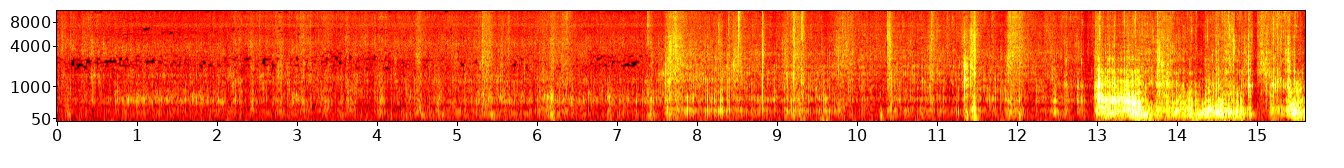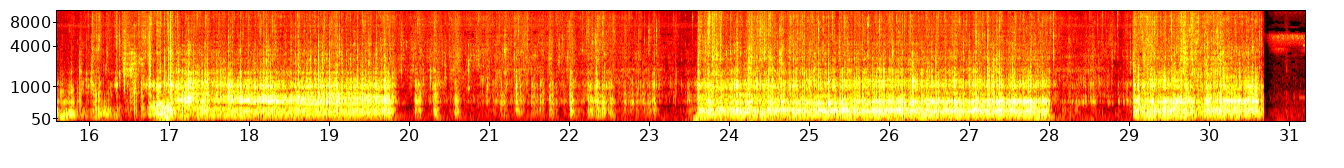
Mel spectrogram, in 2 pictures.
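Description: Scattered crunching steps in dry leaf litter, then from about a third of the way in, water running and splashing into a plastic basin in several long stretches with short breaks.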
